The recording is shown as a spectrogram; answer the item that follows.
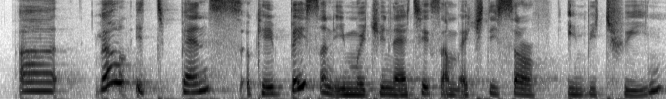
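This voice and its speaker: Noticeable background noise sits behind a woman's medium-pitched voice at a fairly quick pace. Her loudness swings widely and her pitch swings very wide. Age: 60s. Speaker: financial adviser. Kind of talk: podcast interview answer.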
